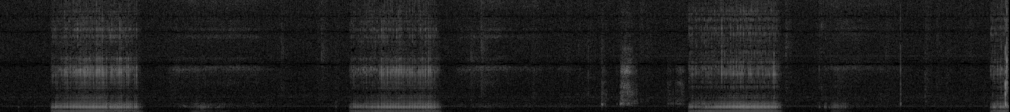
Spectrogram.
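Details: Dog snoring very loudly indoors: three long, harsh, rasping snores, each lasting about a second and spaced roughly three seconds apart, with quiet breathing pauses between them.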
